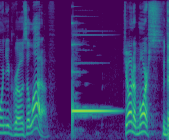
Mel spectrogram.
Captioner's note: bell rings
